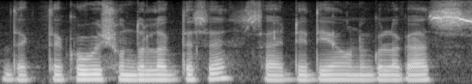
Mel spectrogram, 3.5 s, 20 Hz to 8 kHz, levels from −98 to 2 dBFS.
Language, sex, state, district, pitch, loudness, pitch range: Bengali, male, Tripura, West Tripura, 130 Hz, -17 LUFS, 125-135 Hz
